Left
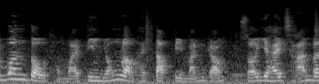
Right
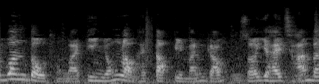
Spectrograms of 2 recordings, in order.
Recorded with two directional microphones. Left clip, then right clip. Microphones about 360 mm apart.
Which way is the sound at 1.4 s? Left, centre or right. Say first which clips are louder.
Left 4 dB; centre.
